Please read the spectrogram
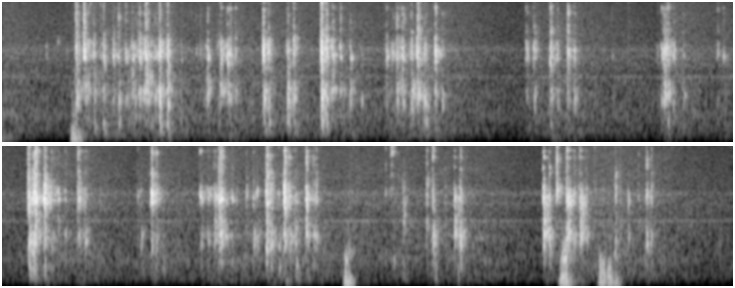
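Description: Typing on a computer keyboard: runs of quick keystrokes with short pauses between them.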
